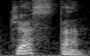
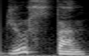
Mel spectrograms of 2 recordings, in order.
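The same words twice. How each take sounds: First: جستن said with an open a, ja-stan; jastan with a. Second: جوستن said with a clear u, ju-stan; jostan with u. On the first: Teacher showing pupils the zabar vowel, جستن with a. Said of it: "فتحه گذاشته شده است". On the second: Teacher showing pupils the pesh vowel, جوستن with u. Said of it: "در اینجا پیش گذاشته شده است". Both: Shown as a demonstration.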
